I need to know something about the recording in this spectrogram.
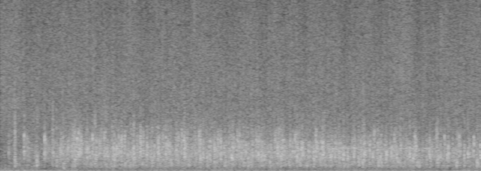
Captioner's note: applause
